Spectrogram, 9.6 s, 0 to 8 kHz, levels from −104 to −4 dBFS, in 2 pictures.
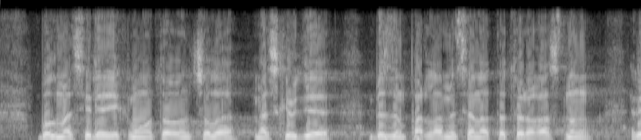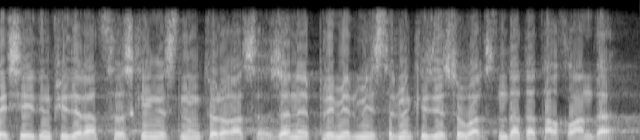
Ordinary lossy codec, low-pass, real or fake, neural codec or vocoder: none; 7.2 kHz; real; none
